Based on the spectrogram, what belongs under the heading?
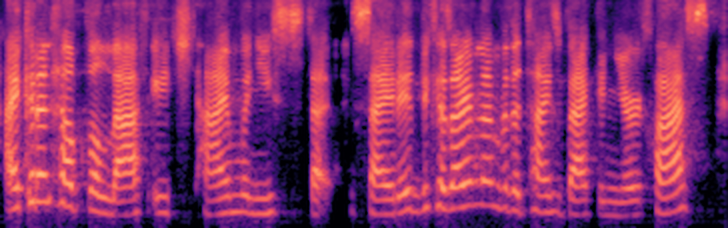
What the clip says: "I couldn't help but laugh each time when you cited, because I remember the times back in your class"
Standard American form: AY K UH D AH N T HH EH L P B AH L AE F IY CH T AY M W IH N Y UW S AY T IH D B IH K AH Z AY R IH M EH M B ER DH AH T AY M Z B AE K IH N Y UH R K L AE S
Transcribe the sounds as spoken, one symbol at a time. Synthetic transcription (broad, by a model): AY K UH D N T HH EH L P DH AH L AE F IY CH T AY M W IH N Y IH S AY T IH D B IH K AH Z AY R IH M EH M B ER DH AH T AY M Z B AE K IH N Y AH R K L AE S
